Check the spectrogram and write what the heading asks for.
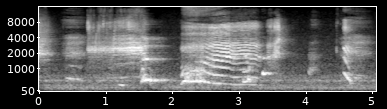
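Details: Adult mother's hiccups, short sharp gulping sounds every couple of seconds, while her 5-month-old baby laughs in bursts between them.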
